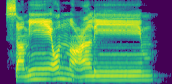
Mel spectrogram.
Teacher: salah karena bacaan idzhar tidak boleh memantul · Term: berhenti, izhar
